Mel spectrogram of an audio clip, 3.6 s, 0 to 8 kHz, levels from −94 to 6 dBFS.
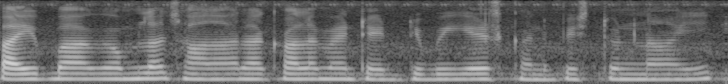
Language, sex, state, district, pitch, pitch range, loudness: Telugu, female, Telangana, Mahabubabad, 190 Hz, 185-195 Hz, -23 LUFS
